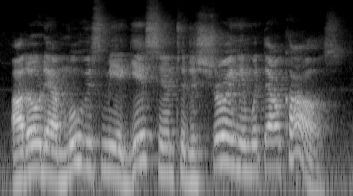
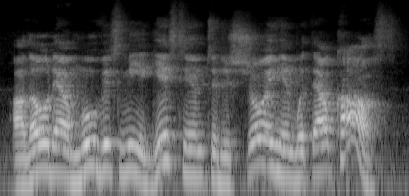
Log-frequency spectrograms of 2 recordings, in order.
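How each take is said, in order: The two takes are said the same way.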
